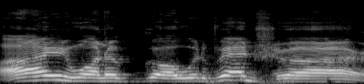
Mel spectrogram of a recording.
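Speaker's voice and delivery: very slow, loud, stretched-out zombie voice. Voicing a zombie in line behind the players: zombie talking very slowly. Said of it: "you see a zombie talking very slowly".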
